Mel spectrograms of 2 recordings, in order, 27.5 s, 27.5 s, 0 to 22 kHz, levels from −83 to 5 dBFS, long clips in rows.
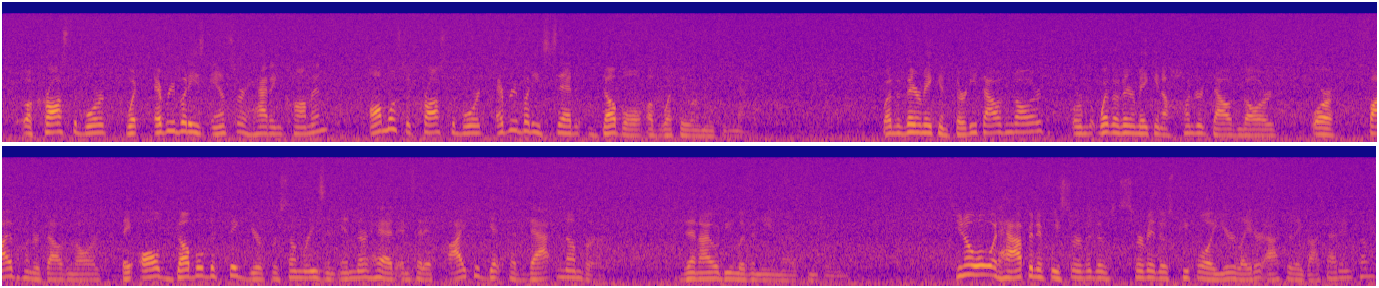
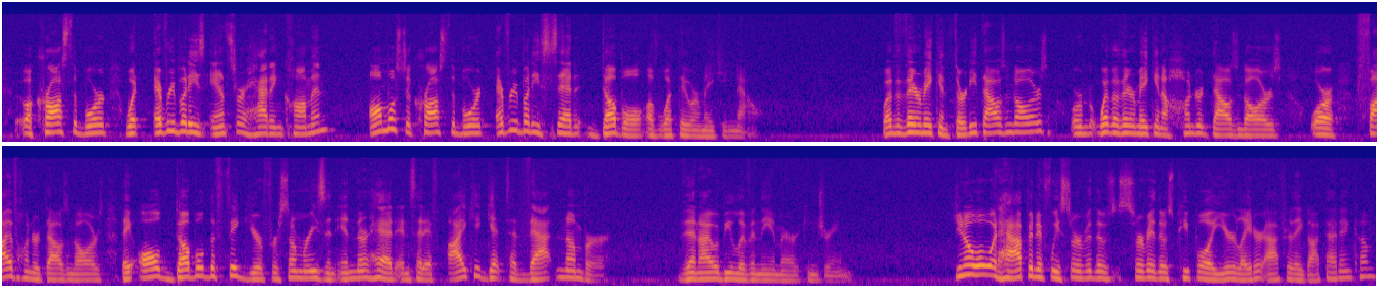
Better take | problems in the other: second | hiss; loud; throughout; 5 dB below the speech; faint in the second

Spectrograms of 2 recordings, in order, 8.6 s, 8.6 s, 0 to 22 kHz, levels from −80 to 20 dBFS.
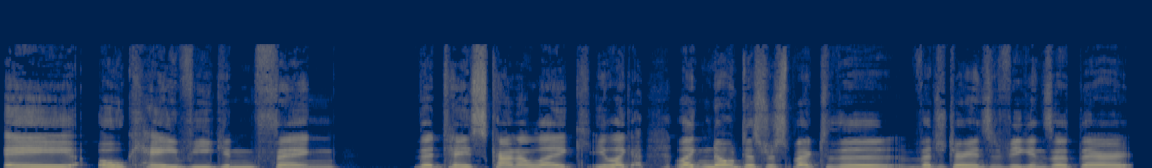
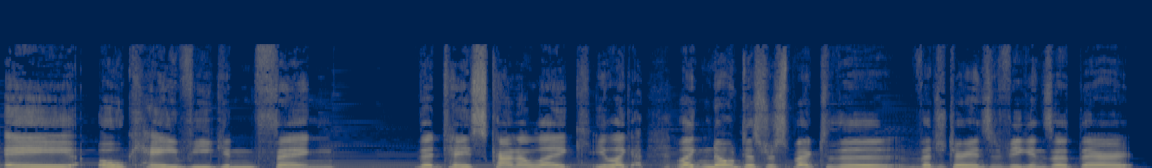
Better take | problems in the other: first | background music; faint; throughout; 30 dB below the speech

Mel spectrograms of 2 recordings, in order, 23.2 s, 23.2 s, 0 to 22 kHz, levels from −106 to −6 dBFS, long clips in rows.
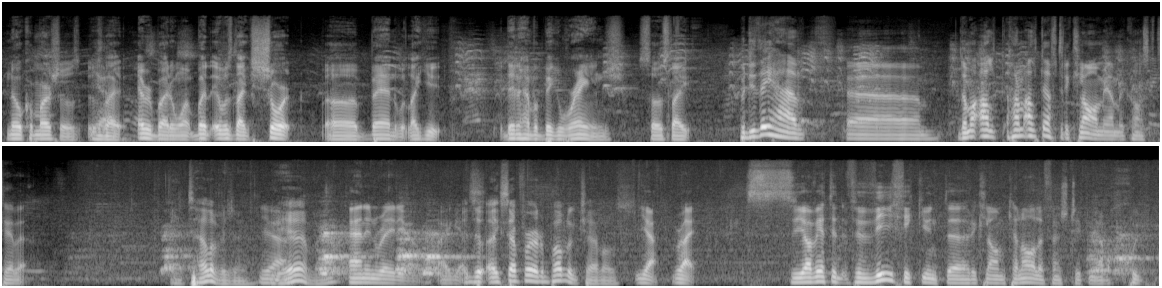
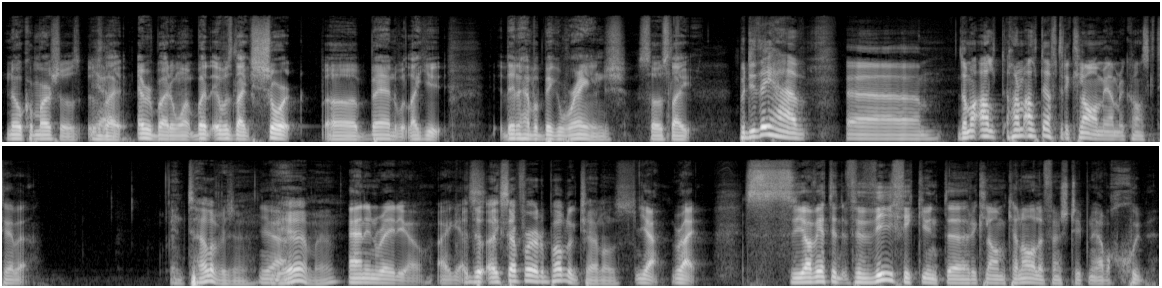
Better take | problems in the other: second | animal sounds; noticeable; throughout; 10 dB below the speech

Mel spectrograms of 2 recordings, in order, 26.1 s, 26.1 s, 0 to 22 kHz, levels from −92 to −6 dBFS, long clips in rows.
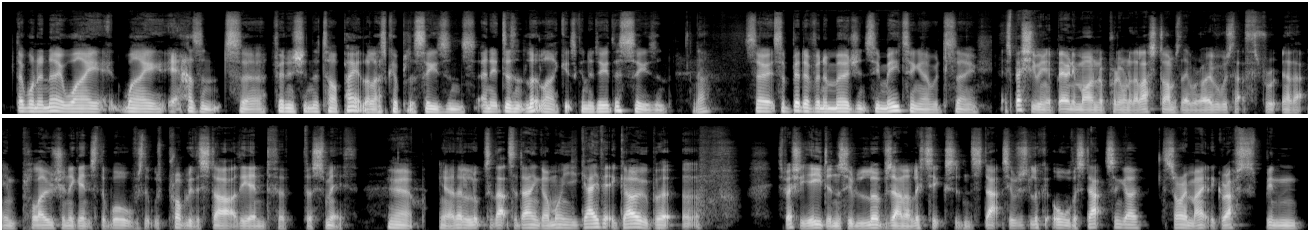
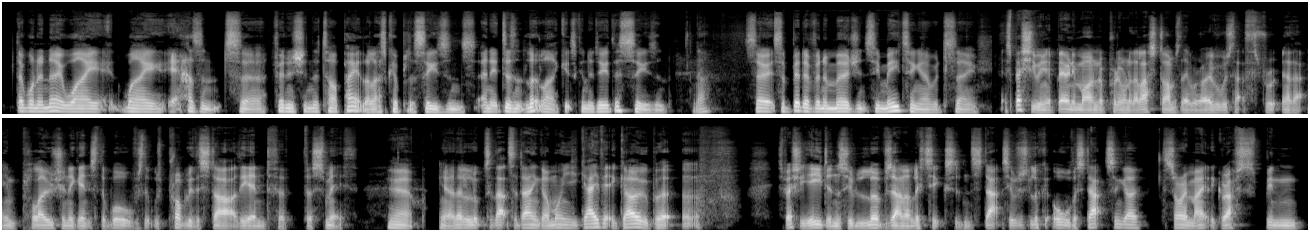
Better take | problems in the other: neither | none

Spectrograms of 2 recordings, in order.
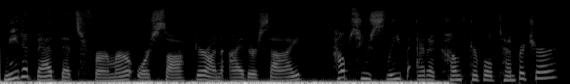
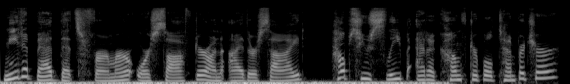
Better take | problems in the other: second | low rumble; loud; until 4.5 s; 4 dB below the speech; faint in the second

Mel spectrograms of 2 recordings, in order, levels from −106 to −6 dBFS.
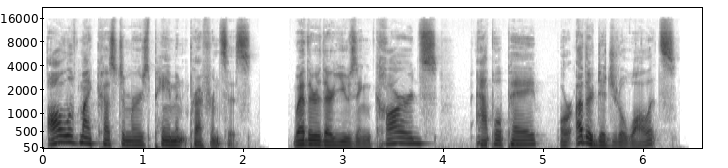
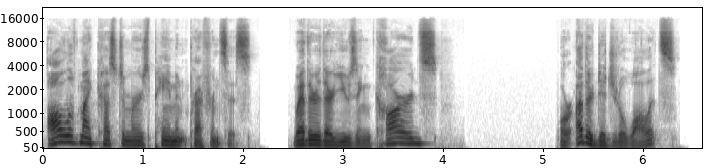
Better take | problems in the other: first | audio cutting out; at 4 s for 1 s

